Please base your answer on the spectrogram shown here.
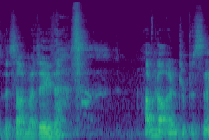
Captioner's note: laughing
